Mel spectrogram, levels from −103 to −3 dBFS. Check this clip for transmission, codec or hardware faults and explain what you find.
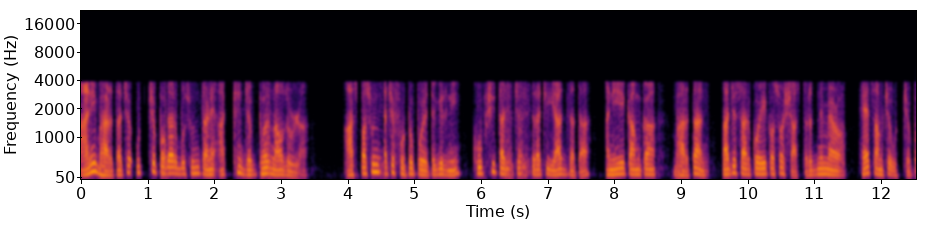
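One kind of fault runs through this speech clip: repeated packet loss.

VoIP packet loss concealed by the speech codec occurs at 1.21–1.31, 2.79–2.85, 4.48–4.58, 6.37–6.80, 9.35–9.75 and 11.37–11.48 s. During each gap in the packet stream, the decoder extrapolates from its last pitch and spectral filter while lowering the gain. The missing stretches become buzzy or noisy, fading smears. The last three bursts are scattered, with runs of up to 120 ms, so the sound stays weakened through them.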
